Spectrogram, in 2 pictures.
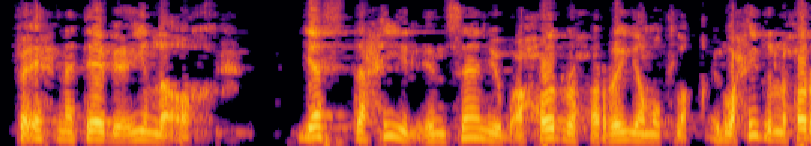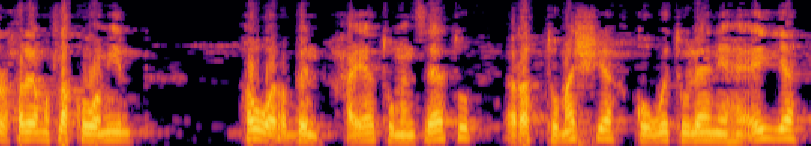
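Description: A man with an Egyptian Arabic accent preaches at a rapid clip, firing rhetorical questions and answering them himself. His voice is husky and sits a little high for a man. The recording is dull and lo-fi. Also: darkish tone. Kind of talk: sermon.

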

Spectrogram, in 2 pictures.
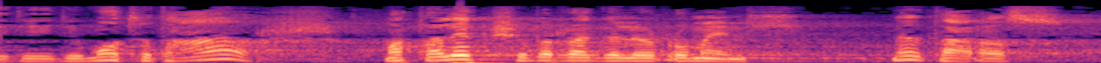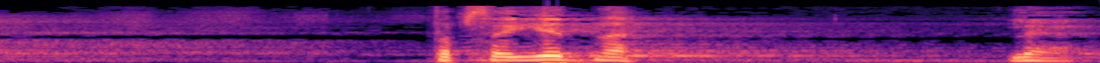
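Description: A man's voice: sits high, a little mellow, reverberant, big-room sound, lo-fi sound. A man with an Egyptian Arabic accent preaching a sermon, asking rhetorical questions and repeating words for emphasis.

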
